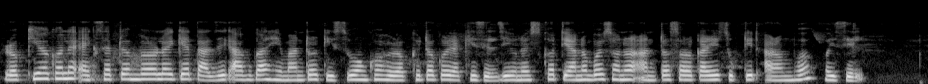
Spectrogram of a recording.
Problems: background sounds at intervals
